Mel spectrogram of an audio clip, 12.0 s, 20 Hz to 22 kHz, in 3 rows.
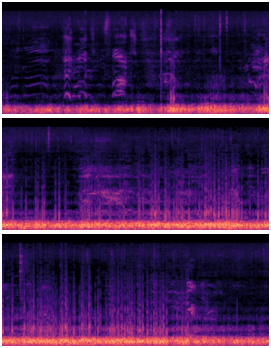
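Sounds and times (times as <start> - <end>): wind rumble on microphone: 0.0 - 12.0
players shouting: 0.3 - 8.7.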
